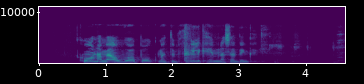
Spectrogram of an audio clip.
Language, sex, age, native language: Icelandic, female, 18-19, Icelandic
